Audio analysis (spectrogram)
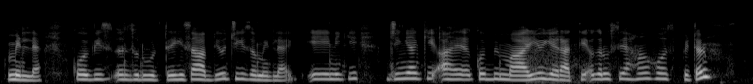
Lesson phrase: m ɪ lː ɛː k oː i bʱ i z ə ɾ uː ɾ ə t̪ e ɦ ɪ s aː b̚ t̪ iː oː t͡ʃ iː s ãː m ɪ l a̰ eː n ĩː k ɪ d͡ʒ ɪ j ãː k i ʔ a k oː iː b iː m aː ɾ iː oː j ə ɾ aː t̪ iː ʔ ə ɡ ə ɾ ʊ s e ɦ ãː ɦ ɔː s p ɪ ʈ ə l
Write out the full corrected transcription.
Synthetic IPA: m ɪ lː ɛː k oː i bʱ i z ə ɾ uː ɾ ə t̪ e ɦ ɪ s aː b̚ d̪ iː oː t͡ʃ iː z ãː m ɪ l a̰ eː n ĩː k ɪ d͡ʒ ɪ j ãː k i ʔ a k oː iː b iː m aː ɾ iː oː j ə ɾ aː t̪ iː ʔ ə ɡ ə ɾ ʊ s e ɦ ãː ɦ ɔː s p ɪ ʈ ə l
